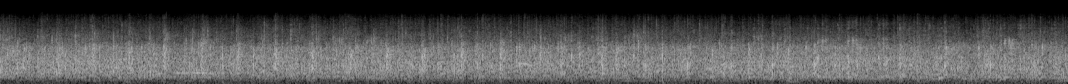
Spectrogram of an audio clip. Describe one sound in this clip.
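Dancers' boots stamp on a stage in a quick rhythm.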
